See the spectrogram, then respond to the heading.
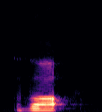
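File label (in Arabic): "ظ", Arabic; quiz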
